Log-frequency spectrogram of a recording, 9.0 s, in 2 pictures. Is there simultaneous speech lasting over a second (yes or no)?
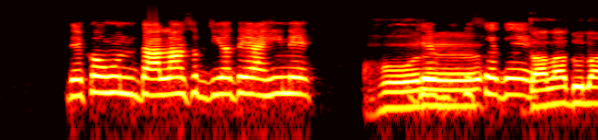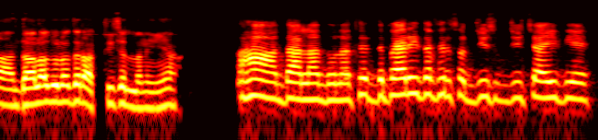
no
